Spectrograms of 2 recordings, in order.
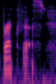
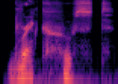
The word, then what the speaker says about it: breakfast: the night before, but we don't pronounce it breakfast. The second half of the word gets swallowed. Yes, it really does. The vowel in fast becomes what linguists call a schwa. It's very lazy, relaxed sound. Breakfast. Breast. The emphasis is entirely on the first syllable.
